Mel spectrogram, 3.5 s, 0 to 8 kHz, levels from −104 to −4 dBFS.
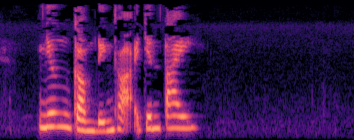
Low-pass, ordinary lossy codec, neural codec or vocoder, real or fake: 7.2 kHz; MP3, 32 kbps; none; real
